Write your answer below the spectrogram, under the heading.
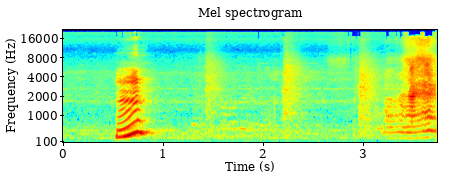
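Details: Domestic cat in an angry mood gives a loud, sharp meow that rises quickly in pitch, then a longer, harsher meow after a quiet stretch with faint murmuring; a person's voice is heard softly between calls.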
